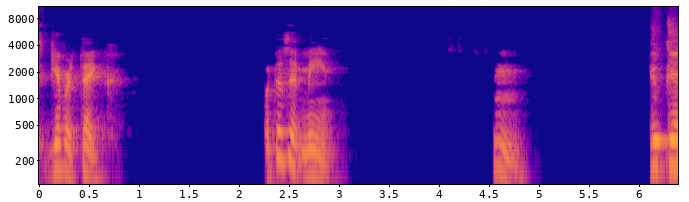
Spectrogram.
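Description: A man speaks calmly through an online call, in short phrases with pauses.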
